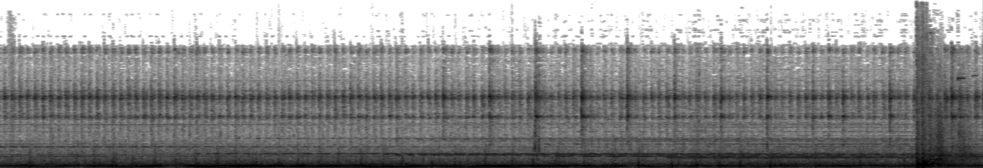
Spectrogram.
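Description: AK rifle fire in Grand Theft Auto V: one loud, sharp burst of shots near the end, standing out over a steady, hissy game ambience that fills the rest of the stretch.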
